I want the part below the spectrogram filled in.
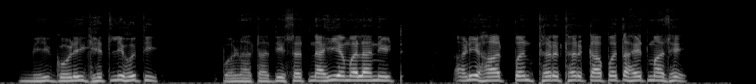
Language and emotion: Marathi, fearful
